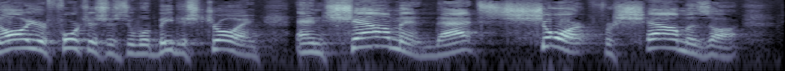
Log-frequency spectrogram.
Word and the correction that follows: Shalmaneser: Shalmaneser, I'm sorry, the king of Assyria. I don't know why I say that wrong every time.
